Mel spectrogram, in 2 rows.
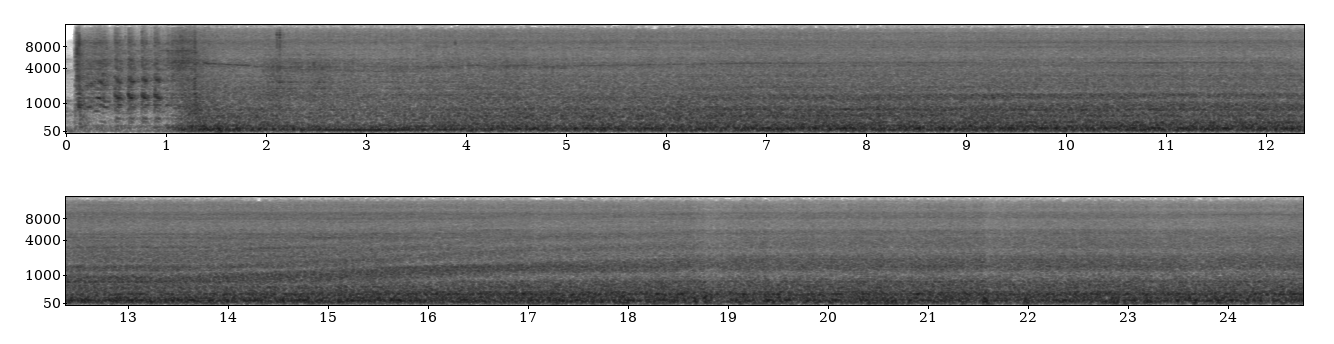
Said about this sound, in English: So here we go with a 0 mile cold start, no warm up.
